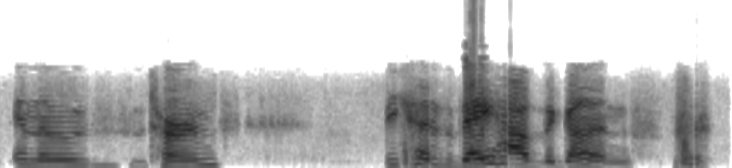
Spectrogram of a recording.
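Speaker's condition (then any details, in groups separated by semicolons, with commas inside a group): Cerebral palsy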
